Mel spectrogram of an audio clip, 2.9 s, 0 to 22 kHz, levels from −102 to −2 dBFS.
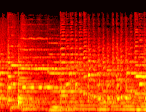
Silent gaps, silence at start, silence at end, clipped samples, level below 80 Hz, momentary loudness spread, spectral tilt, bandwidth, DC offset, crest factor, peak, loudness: none; 0 s; 0 s; under 0.1%; -60 dBFS; 6 LU; -5 dB/octave; 14 kHz; under 0.1%; 16 dB; -14 dBFS; -31 LUFS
